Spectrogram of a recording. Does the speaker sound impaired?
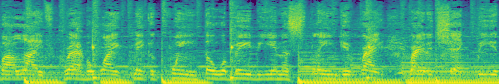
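No.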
